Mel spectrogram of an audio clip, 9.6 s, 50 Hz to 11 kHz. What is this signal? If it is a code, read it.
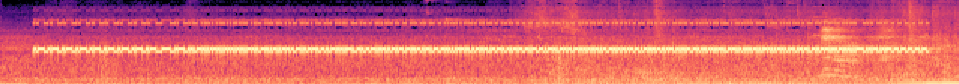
NAVTEX (SITOR-B), 100 baud, 170 Hz shift, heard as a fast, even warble, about 1500 Hz centre, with the noise inside a lift. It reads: EPIBO URJOR VDVIQ TZXVB VPMGC UAXNR NYSIX QQBPP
